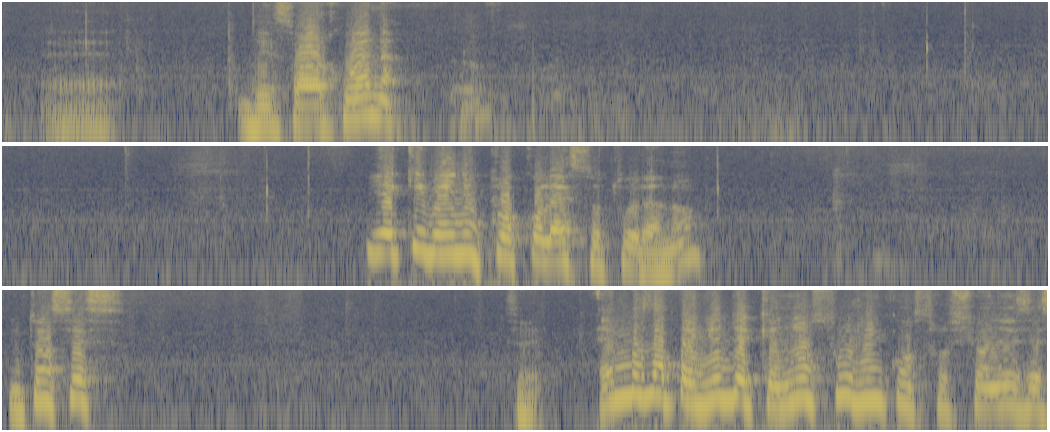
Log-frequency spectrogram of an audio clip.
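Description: A man speaks calmly, pausing between phrases.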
